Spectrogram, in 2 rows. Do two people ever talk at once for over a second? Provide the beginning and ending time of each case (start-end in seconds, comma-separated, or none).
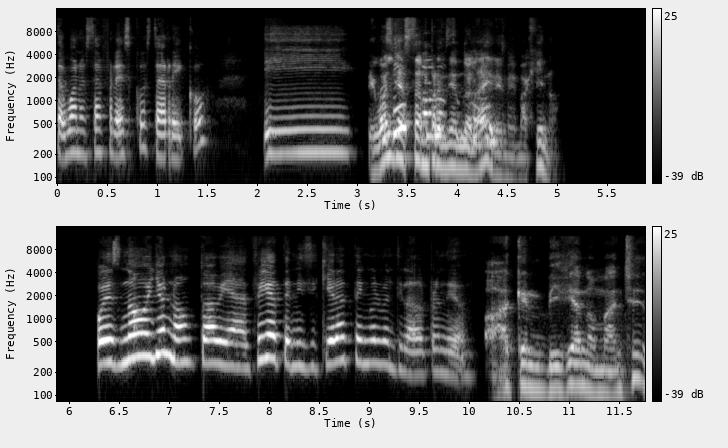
3.1-4.5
